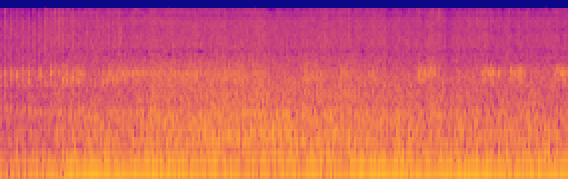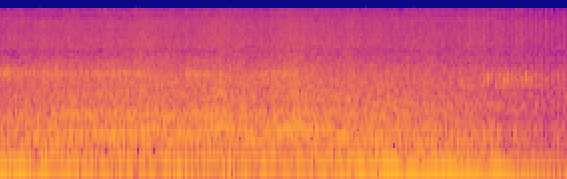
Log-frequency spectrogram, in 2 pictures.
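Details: Toyota Kijang LGX diesel after cylinder head service and valve adjustment, previously with a thumping knock and coolant loss: even, steady diesel clatter at idle with a firm low beat and no stumbles; normal idle after adjustment.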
